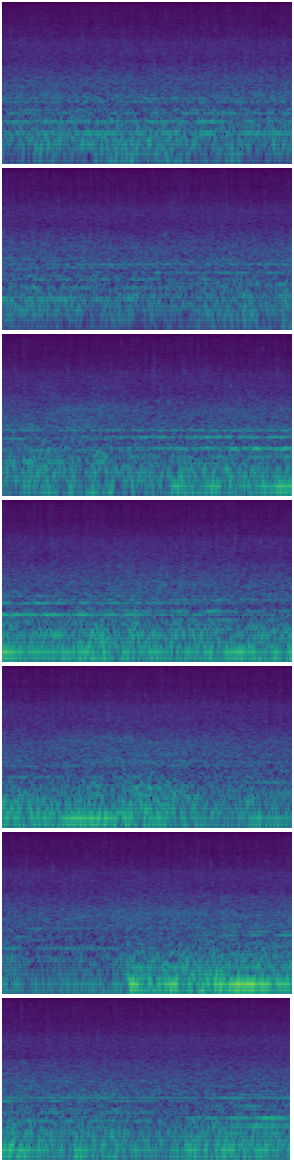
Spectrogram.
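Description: Calm music of sustained low notes over the steady rush of a flowing mountain stream. Deep bass swells come in about a third of the way through and again later on.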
